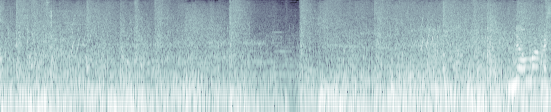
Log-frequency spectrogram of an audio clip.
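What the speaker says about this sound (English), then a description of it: "Rev the engines!" A rumbling, surging engine roar with splashing water from a boat in Genshin Impact, loud and continuous, dipping briefly before swelling again, with a voice heard over it.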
